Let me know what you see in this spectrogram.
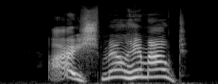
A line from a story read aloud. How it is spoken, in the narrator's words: shrieked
